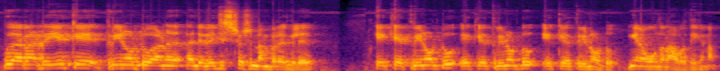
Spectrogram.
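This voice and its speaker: A man narrates a scripted explainer in a fairly high voice. He delivers it in deliberate, short phrases and poses rhetorical questions as a teacher would. The sound is noticeably roomy, with a clear echo. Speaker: host of a science explainer channel.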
